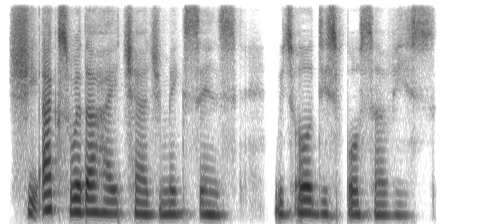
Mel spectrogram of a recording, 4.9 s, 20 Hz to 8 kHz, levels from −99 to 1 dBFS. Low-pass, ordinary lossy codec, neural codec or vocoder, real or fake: 7.2 kHz; none; codec, 16 kHz, 0.9 kbps, LongCat-Audio-Codec; fake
